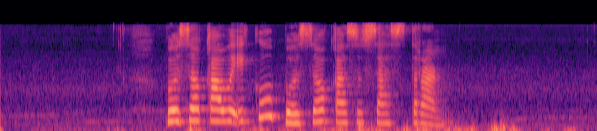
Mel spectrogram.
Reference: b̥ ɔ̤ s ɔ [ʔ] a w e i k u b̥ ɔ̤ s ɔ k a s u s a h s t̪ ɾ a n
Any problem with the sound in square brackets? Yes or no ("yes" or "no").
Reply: yes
